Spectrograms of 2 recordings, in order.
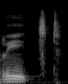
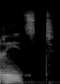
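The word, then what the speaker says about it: reached: Rich, rich থেকে হয়ে গেল রিচড, কেন সর্বশেষ অক্ষর স সাউন্ড রয়েছে, এই জন্য রিচড। তারপর হেল্প, হেল্প থেকে হেল্পড, লাভ থেকে লাভড, পাবলিশ থেকে পাবলিশড, গেল।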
